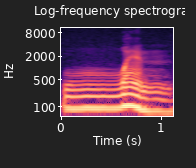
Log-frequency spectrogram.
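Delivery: "When" with a long oo-like W at the start; rounded W. Shown as a demonstration. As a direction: linger on rounded lips, then open into "When". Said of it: "try that in these words".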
